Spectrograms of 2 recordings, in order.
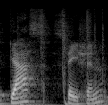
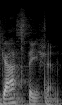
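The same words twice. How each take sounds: First: Both S sounds are pronounced separately. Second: The two S sounds merge into one.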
